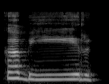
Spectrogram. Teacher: را باریک پڑھا جائے گا، اس سے پہلے والے حرف پہ زیر ہے نا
